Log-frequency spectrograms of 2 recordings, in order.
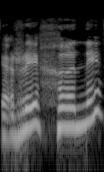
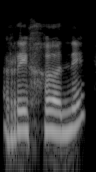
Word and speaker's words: Rejane: Mira, minha rede, inclusive eu coloquei meu nome aqui, exatamente minha rede, que é Rehane, se escreve Rejane, Rehane, ponto, certo?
